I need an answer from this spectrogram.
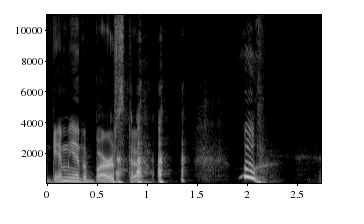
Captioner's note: laughing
